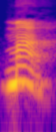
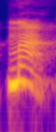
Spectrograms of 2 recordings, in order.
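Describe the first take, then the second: No difference in how they are said.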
